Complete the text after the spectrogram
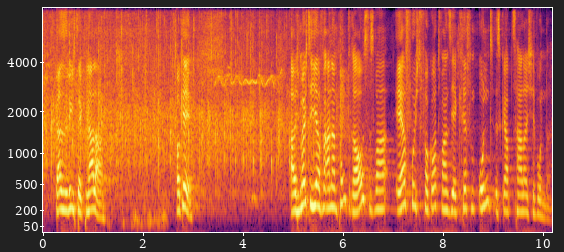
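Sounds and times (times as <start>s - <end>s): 
audience cheers and whistles: 0.0s - 1.6s, 3.2s - 5.2s
audience applause: 0.0s - 6.5s
speech: 0.2s - 1.4s, 2.7s - 3.1s, 5.0s - 10.1s.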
